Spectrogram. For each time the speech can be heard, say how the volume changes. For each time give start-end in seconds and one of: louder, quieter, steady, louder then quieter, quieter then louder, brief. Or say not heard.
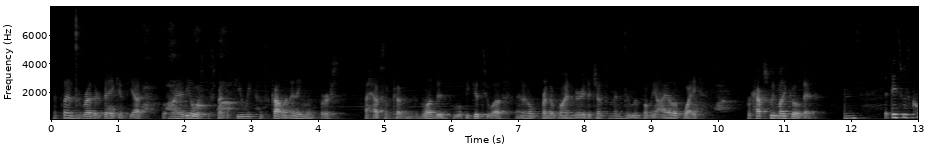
0.0-12.9 steady.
